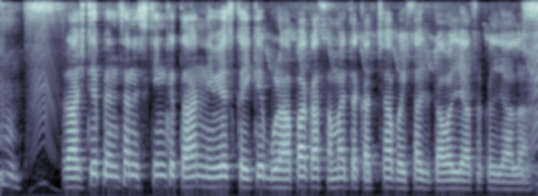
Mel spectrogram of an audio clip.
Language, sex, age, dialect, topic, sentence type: Bhojpuri, male, 18-24, Western, banking, statement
